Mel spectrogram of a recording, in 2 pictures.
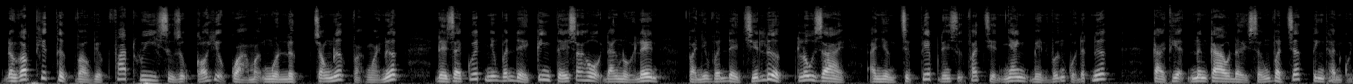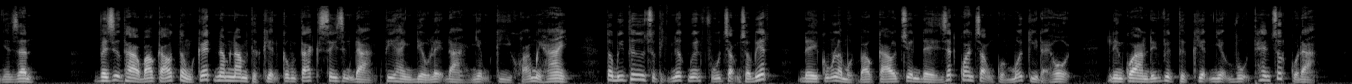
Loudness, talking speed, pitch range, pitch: -25 LUFS, 295 wpm, 130-185 Hz, 150 Hz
